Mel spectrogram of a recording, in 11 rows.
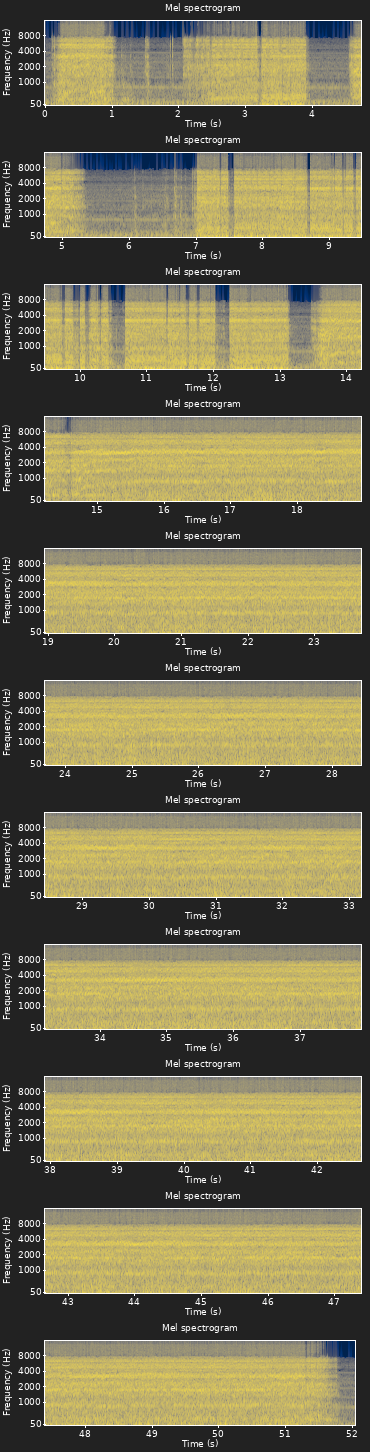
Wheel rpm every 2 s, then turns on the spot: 50, 10, 30, 10, 20, 20, 50, 180, 230, 230, 230, 230, 230, 230, 230, 220, 220, 220, 230, 220, 230, 230, 230, 230, 230, 160.
2-4 6-12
